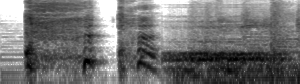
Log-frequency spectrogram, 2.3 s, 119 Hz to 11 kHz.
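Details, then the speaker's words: Smoker's cough in a 23-year-old woman who has smoked heavily since about age 11, chest worse morning and night: two harsh rough coughs, with music underneath. "my chest is really bad in the morning of night you can hear and she's coughing"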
